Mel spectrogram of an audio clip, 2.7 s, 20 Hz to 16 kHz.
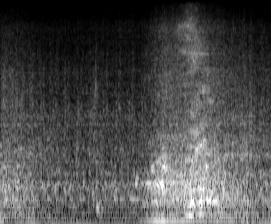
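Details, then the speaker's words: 66-year-old Land Rover petrol engine restarted after replacing a broken valve spring and damaged parts: quiet tick-over with a light rev blip settling smoothly back; healthy idle after repair. "There we go. She's sounding good as well. She lives."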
